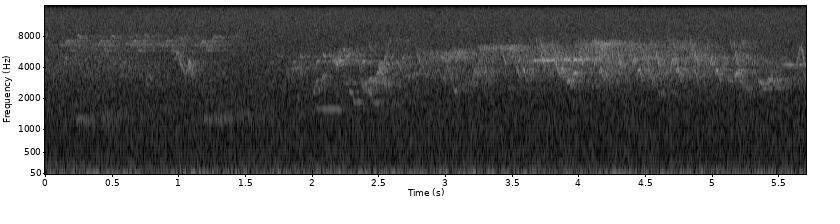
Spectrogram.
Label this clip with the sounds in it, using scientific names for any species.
Mniotilta varia, Corvus brachyrhynchos, Vireo olivaceus, Setophaga pensylvanica, Hylocichla mustelina, Seiurus aurocapilla, Setophaga virens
